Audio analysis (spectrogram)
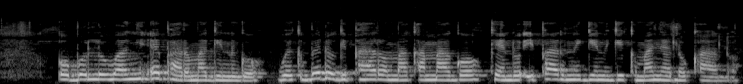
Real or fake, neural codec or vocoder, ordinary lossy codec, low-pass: fake; vocoder, 48 kHz, 128 mel bands, Vocos; MP3, 64 kbps; 19.8 kHz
